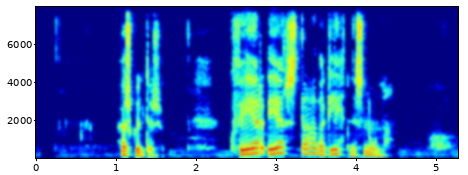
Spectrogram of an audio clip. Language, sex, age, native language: Icelandic, female, 30-39, Icelandic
